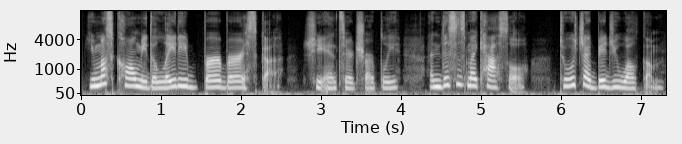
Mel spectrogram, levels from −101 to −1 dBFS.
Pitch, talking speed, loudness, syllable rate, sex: 235 Hz, 170 wpm, -18 LUFS, 5.1 syllables/s, female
